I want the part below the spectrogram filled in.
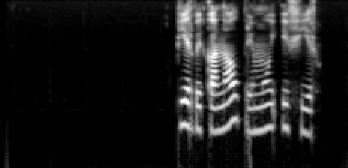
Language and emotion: Russian, neutral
